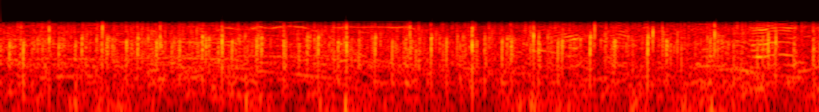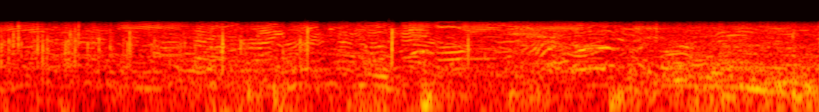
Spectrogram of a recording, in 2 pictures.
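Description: A marching band plays brass instruments outdoors.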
